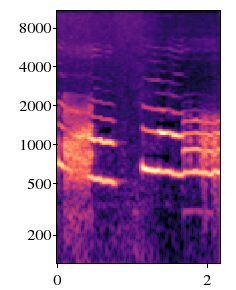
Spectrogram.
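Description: A man's mock wailing cry, imitating a starving creature begging for food: a short falling wail, then a long, steadily held one.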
